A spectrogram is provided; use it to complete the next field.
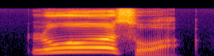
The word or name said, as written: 啰唆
